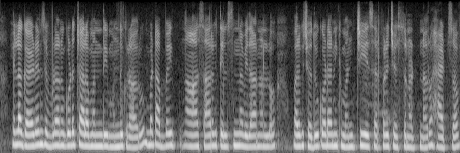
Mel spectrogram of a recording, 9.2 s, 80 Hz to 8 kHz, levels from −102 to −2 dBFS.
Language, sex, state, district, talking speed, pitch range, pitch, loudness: Telugu, female, Andhra Pradesh, Guntur, 130 wpm, 210-230 Hz, 220 Hz, -22 LUFS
